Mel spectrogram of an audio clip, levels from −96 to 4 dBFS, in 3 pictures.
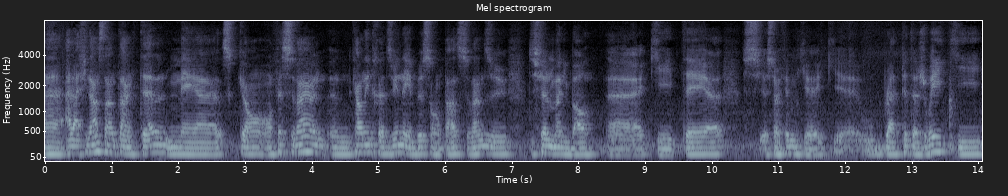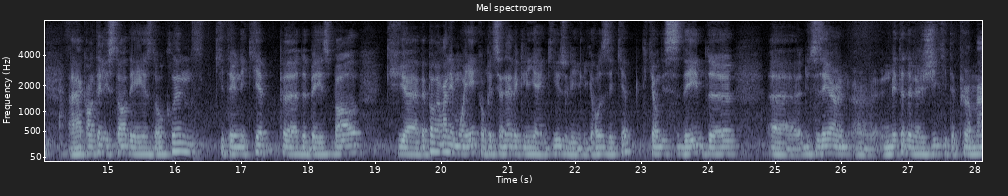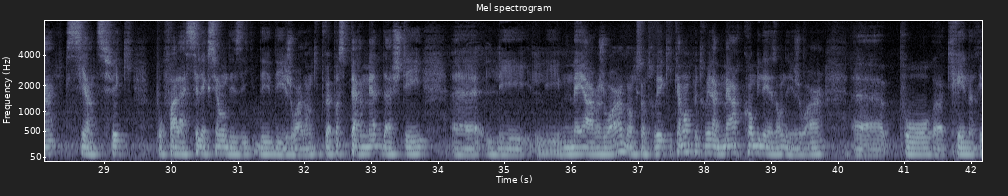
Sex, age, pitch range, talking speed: male, 30-49, 95-110 Hz, 160 wpm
